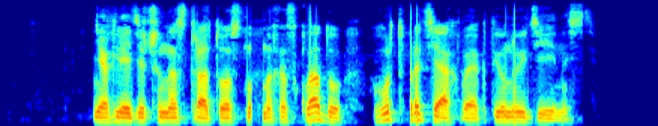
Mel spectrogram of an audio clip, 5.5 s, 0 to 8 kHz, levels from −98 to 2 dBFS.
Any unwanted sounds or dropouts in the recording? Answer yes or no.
yes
